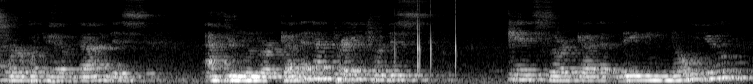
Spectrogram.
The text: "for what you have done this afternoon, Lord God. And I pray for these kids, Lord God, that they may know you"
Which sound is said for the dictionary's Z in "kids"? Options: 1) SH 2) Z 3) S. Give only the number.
3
